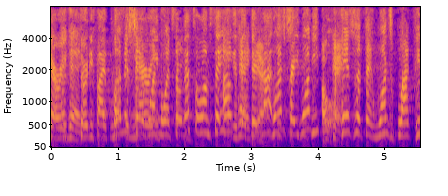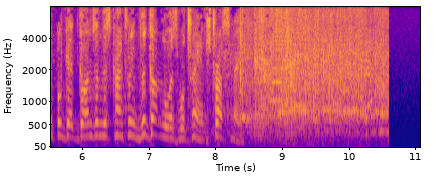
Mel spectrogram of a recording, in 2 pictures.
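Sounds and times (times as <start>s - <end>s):
speech: 0.0s - 9.1s
crowd cheering: 8.3s - 10.6s.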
